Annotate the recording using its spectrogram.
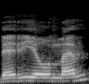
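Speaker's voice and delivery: heavy Russian accent on real man. Speaker giving a long talk repeats a phrase, strong russian accent. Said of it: "I will say it uh, with the strong Russian accent".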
